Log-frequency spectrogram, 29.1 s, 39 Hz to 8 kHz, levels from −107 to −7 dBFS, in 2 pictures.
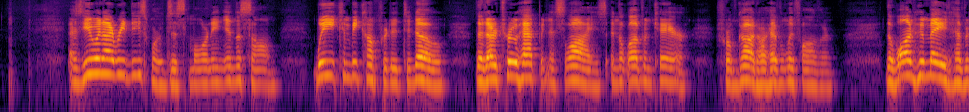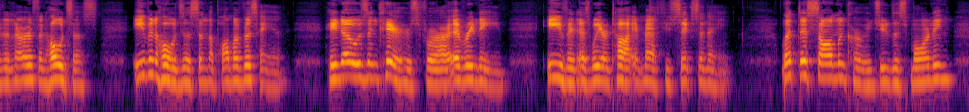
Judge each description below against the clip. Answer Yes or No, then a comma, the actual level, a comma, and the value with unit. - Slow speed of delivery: No, average, 160 wpm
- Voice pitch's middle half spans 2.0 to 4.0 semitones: No, average, 4.6 semitones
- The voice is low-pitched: No, medium, 170 Hz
